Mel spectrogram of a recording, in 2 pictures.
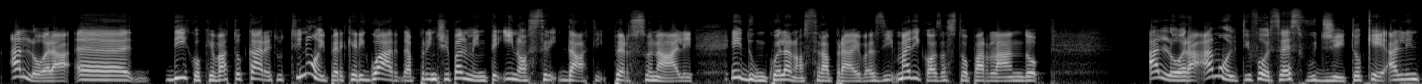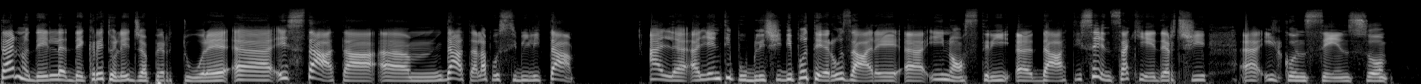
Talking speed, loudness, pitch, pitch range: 130 wpm, -22 LUFS, 200 Hz, 180-235 Hz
